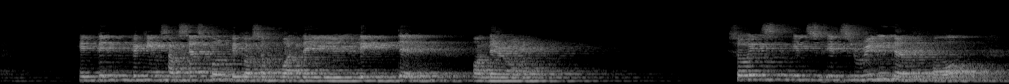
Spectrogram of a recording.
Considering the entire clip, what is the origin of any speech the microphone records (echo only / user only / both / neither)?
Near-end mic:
echo only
